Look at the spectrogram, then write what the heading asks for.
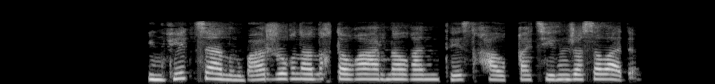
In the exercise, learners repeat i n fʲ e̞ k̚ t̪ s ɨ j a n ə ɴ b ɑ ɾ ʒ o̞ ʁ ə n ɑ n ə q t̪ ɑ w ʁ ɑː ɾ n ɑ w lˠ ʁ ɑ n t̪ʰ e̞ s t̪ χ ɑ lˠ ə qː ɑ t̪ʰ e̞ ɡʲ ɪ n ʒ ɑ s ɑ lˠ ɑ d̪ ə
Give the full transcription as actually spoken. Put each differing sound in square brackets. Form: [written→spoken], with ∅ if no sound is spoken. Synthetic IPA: i n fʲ e̞ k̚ t̪ s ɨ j a n ə ɴ b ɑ ɾ ʒ o̞ ʁ ə n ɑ n ə q t̪ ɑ w ʁ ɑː ɾ n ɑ [w→∅] lˠ ʁ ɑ n t̪ʰ e̞ s t̪ χ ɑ lˠ ə qː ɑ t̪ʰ e̞ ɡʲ ɪ n ʒ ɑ s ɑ lˠ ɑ d̪ ə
